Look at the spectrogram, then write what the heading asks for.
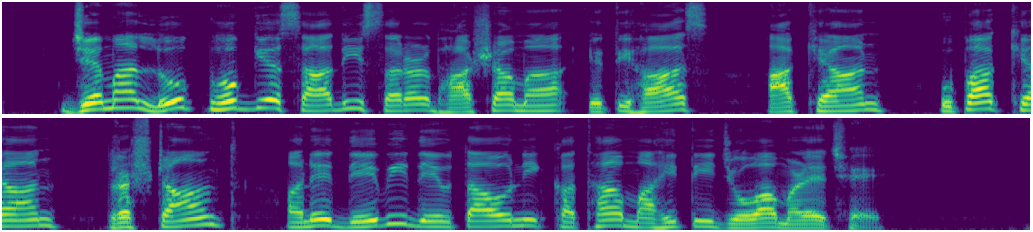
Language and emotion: Gujarati, neutral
